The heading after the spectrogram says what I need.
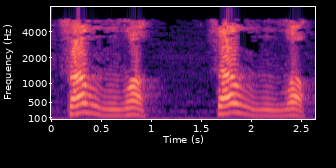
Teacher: ثم فلنحرص غاية الحرص أن يكون طرف اللسان يقرع لثة الثنايا العليا حتى لا يقترب من مخرج الظاء، لأن مخرج الظاء هو طرف اللسان مع ما يحاذيه من أطراف الثنايا العليا. اللسان يخرج بين الثنايا، بل يكون احتكاك خفيف بين طرف اللسان وأطراف الثنايا العليا.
